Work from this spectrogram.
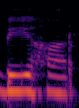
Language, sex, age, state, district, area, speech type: Malayalam, female, 45-60, Kerala, Kozhikode, urban, spontaneous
